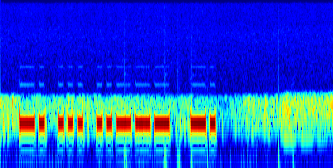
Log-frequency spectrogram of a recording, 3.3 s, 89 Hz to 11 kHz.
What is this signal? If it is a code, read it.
Morse code, heard as a keyed tone, about 25 wpm, 320 Hz. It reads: NS2N
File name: contests / naqp-cw-k5tr-op-k5pi- -2300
